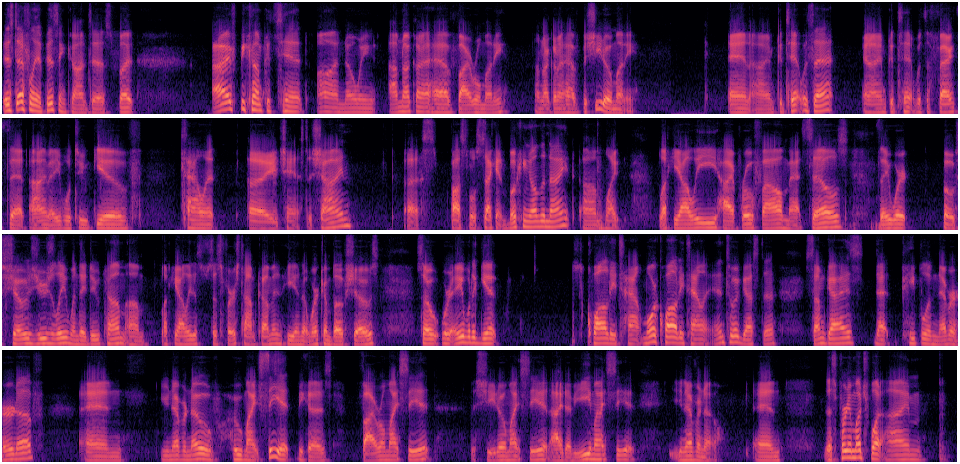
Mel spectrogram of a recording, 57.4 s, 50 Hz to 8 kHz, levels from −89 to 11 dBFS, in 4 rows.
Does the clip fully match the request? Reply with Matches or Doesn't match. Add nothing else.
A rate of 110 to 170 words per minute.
Matches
